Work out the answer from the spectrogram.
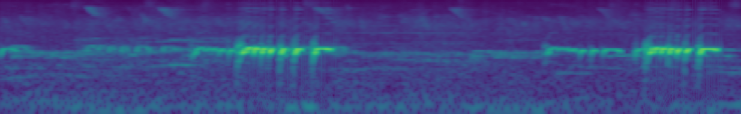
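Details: Local Indonesian zebra dove in full, lively voice, used as a lure to provoke rival doves into answering. Two phrases, each soft low rolling coos building to a quick burst of clipped, stuttering notes.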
